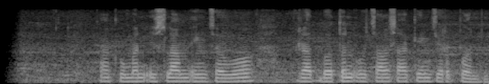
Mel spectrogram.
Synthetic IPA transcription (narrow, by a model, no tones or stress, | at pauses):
kaɡ̥ṳmanʔḭslamɪ̰ŋ̥ʒ̥ɔ̤wɔ | b̥əɾat̪̚bɔt̪ɔnut͡ʃalsakɪŋt͡ʃirb̥ɔ̤n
